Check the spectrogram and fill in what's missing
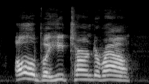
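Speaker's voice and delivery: normal talking voice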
